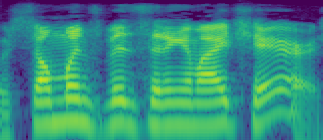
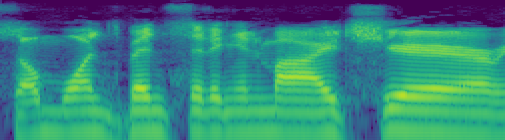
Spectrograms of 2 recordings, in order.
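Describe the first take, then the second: First: Louder middle-sized bear complaint; lightly voiced middle bear, loud; middle bear's middle voice. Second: Slow, loud gruff big bear; great huge gruff voice. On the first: Middle bear finds his chair sat in, middle voice. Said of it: "in his middle voice". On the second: Big bear finds his chair sat in, gruff and slow. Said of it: "in his great, huge, gruff voice". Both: A narrator's reading.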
